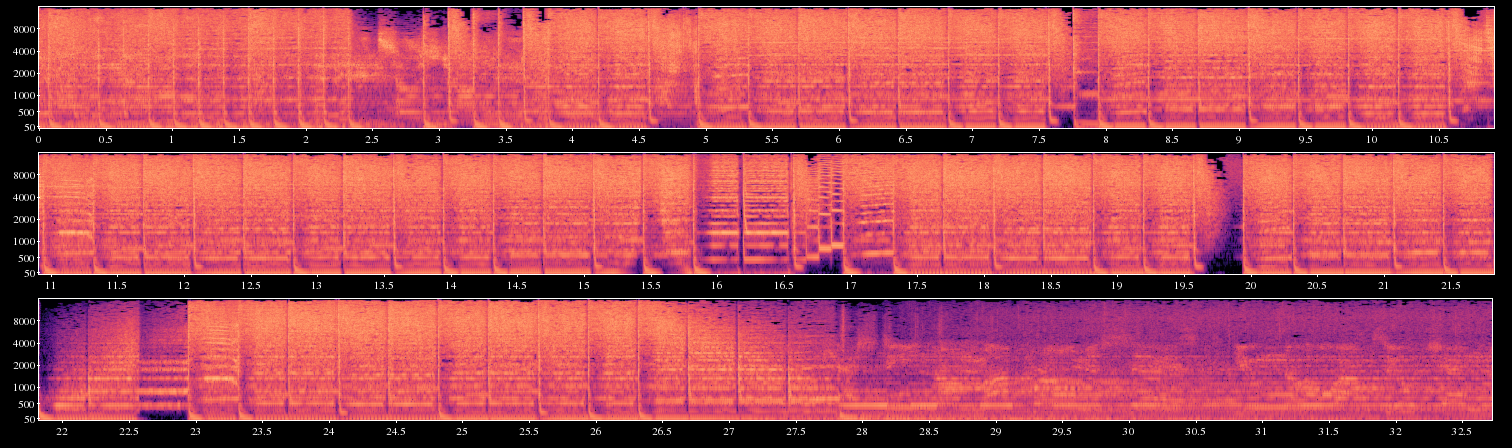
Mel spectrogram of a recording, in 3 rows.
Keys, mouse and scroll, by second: 2.3 double click, 3.4 typing, 4.9 click, 5.8 typing, 7.2 Return, 7.6-8.1 typing, 11.6 typing, 11.9 alt+right click, 13.8 double click, 15.3 ctrl+z, 15.7 ctrl+z, 19.8 double click, 22.4 alt+scroll down 1, 22.5-22.8 alt+scroll up 1, 22.8 alt+scroll down 1, 25.8 ctrl+t, 27.9 Return, 28.8 ctrl+t, 29.6 ctrl+click, 30.8 Return, 31.2 typing, 32.4 right click.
